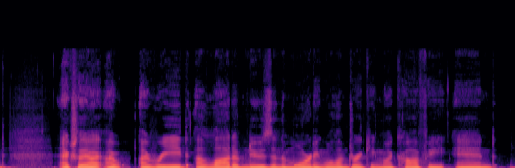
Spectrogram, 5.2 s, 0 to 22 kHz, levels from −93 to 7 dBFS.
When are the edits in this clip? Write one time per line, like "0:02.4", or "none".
0:01.3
